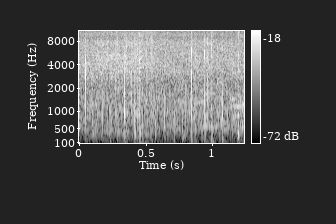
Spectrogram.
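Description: Rain patters on surfaces at an outdoor archery World Cup compound team final in Shanghai, a soft continuous hiss dotted with faint scattered drop taps and no voices.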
